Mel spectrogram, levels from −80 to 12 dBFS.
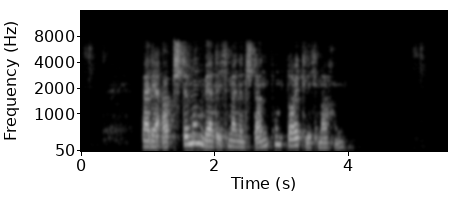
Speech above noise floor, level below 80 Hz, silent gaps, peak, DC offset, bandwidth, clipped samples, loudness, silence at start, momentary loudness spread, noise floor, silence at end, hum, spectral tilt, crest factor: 65 dB; -70 dBFS; none; -6 dBFS; under 0.1%; 7.6 kHz; under 0.1%; -23 LUFS; 0.9 s; 12 LU; -88 dBFS; 1.55 s; none; -4 dB/octave; 20 dB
